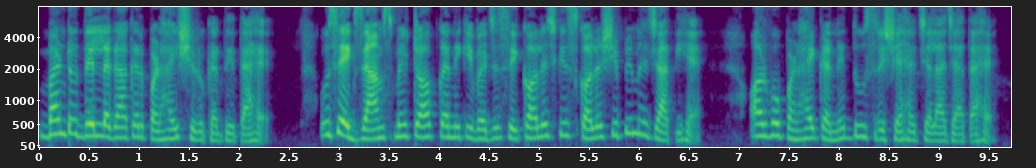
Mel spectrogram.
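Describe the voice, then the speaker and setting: A woman tells a moral story at a steady, even storytelling pace, her voice at an ordinary middle pitch. The recording is dry and close, with no room sound. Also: moderate pace, no echo. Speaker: narrator. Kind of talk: scripted story narration.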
